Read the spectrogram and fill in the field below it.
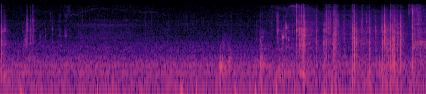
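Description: Crackly plastic crinkling from a Wild Cherry Diet Pepsi plastic soda bottle being handled while someone takes a sip, a scattered run of sharp pops and crunches that get busier toward the end, with no voices.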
